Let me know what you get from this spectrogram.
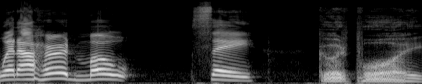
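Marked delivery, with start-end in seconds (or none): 3.2-4.2 husky character voice, lower in pitch. Narrator reading a story, quoting what Mo said: husky voice. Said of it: "in a in a husky voice".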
